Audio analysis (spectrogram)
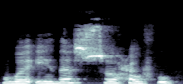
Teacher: وَإِذَا الصُّحُفُ صاد ہیوی ح کو واضح کرنا ہے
